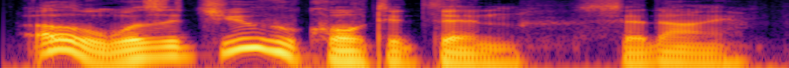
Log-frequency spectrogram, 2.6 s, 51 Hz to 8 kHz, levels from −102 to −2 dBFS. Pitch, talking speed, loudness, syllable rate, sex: 110 Hz, 230 wpm, -16 LUFS, 4.6 syllables/s, male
